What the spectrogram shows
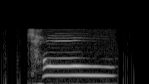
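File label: "cou1", Cantonese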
